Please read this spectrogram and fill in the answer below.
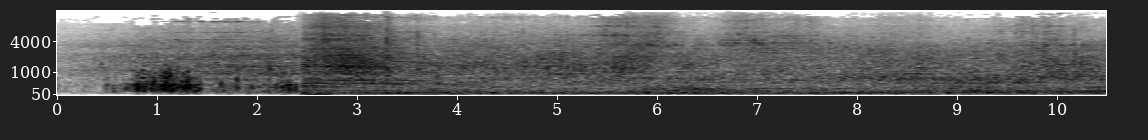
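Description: Steady road-vehicle noise, an even rumbling hiss, with a louder swell about a second in.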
